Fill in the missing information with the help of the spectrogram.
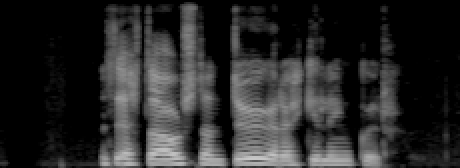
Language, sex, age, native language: Icelandic, female, 8, Icelandic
